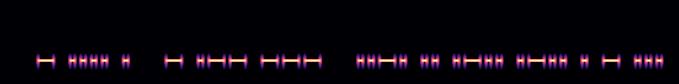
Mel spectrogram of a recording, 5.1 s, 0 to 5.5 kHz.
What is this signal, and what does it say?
Morse code, heard as a keyed tone, about 30 wpm, 600 Hz. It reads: THE TWO FILLETS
